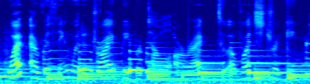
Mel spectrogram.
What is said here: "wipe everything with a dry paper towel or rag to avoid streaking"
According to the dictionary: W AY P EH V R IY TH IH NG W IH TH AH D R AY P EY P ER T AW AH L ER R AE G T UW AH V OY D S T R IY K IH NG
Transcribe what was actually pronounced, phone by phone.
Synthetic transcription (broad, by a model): W AY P EH V R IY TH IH NG W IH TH AH D R AY P EY P ER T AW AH L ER R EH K T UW AH V OY D S T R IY K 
